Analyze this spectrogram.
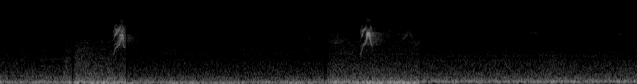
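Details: A house sparrow (Passer domesticus indicus) gives two short, bright chirps about two and a half seconds apart over a steady low rumble of background noise.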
